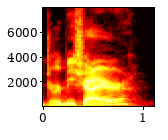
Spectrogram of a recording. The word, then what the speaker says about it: Derbyshire: Is it Derbyshire?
